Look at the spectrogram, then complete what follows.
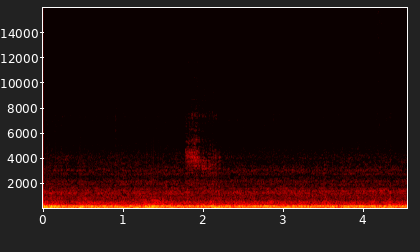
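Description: Steady low rumble of a vehicle driving along a road, heard from inside it.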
